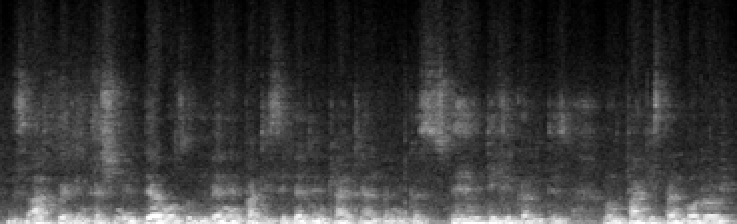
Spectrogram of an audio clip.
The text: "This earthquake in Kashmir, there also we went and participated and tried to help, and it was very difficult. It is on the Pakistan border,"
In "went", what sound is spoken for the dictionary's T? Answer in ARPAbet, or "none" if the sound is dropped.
none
